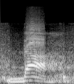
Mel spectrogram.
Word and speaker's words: the: তো হচ্ছে যদি আপনার ভাওয়েল সাউন্ড থাকে THE এর পরের ওয়ার্ডের শুরুতে যদি ভাওয়েল সাউন্ড থাকে তাহলে সেখানে আপনি উচ্চারিত করবেন দি। আর হচ্ছে আর যদি THE এর পরের যে ওয়ার্ডটি থাকে সেই ওয়ার্ডটির দিক শুরুতেই কনসোনেন্ট সাউন্ড থাকে সেক্ষেত্রে আপনি উচ্চারণ করবেন দা, আপনি উচ্চারণ করবেন কি দা।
